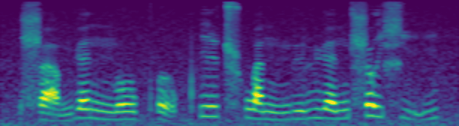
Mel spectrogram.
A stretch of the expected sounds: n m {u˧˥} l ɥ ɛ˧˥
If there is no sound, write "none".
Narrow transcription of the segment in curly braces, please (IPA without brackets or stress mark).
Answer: y˧˥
